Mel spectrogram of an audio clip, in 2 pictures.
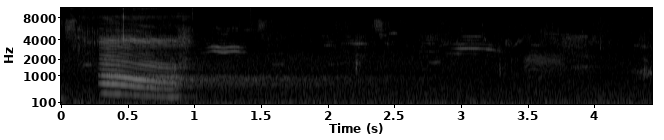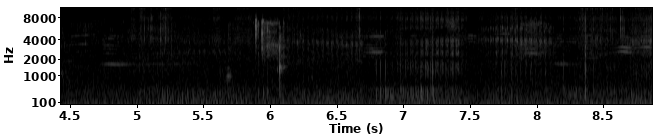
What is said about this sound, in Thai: เล่นกับน้องแมว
